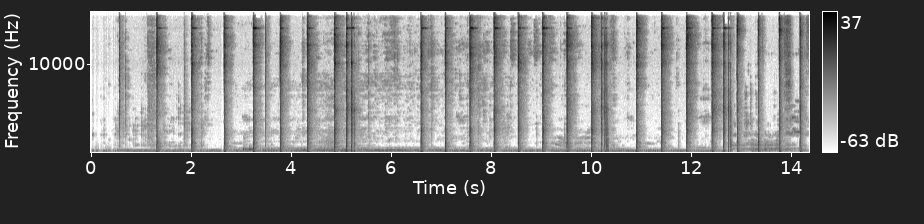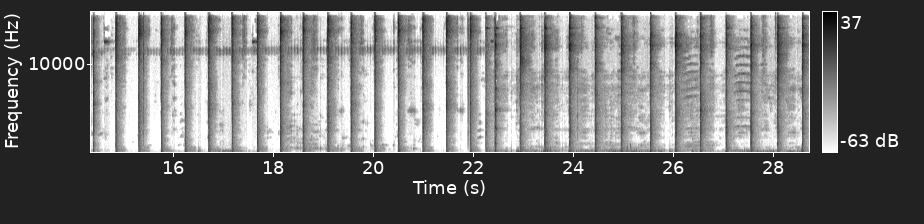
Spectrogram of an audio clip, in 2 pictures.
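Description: Hand hammer forging a red-hot steel knife blade on a round steel anvil: steady blows about two a second, each ringing sharply off the metal. A low background rumble sits under the blows and fades about halfway through.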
